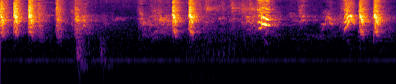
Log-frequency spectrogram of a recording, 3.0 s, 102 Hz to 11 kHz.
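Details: Sparrows in a noisy fuss, 24 March 2013, filmed with an Everio beside a turtledove: short paired chirps, a brief lull, then irregular groups of raspy high notes and a final double chirp.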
